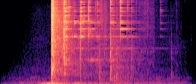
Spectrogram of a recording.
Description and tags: glass bottle shattering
